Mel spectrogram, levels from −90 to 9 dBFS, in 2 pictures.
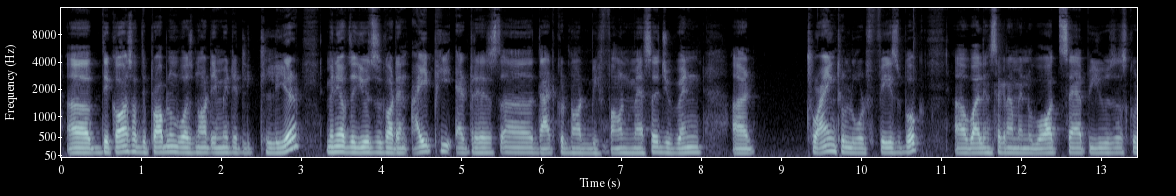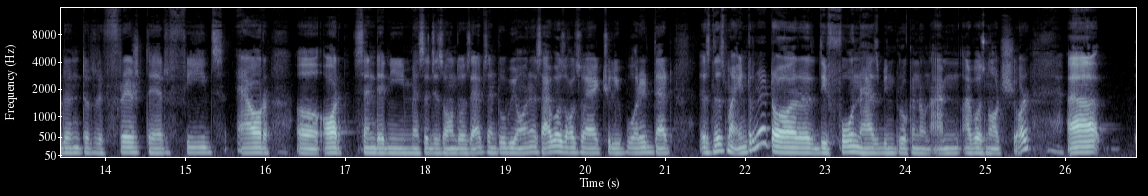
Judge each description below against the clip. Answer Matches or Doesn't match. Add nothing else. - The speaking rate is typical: Matches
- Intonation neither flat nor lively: Doesn't match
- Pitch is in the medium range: Doesn't match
